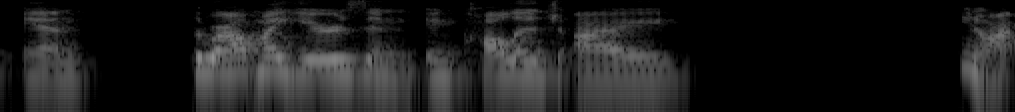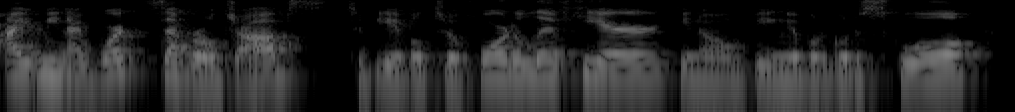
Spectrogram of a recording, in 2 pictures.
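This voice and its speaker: Over a quiet background, a woman with a slight Spanish accent speaks at a moderate pace and medium pitch, her intonation fairly even. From Southern California, Inland Empire. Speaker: city council candidate, union organizer. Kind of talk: interview.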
